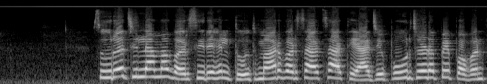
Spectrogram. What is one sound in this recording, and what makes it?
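A woman reads out the news clearly through a microphone.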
